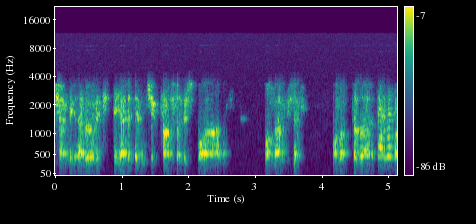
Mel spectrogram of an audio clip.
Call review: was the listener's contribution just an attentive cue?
No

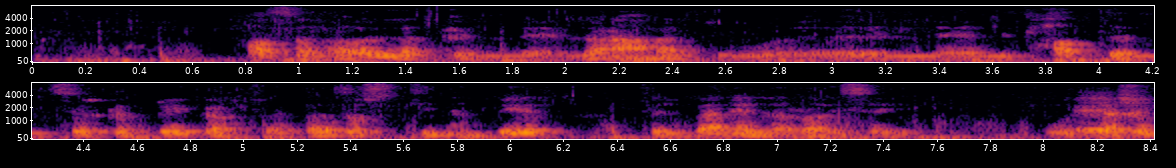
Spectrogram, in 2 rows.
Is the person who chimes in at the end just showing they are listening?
Yes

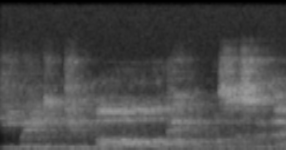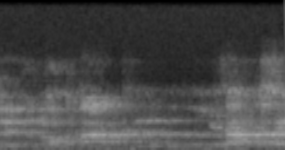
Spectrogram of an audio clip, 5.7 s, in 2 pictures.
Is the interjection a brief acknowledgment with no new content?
No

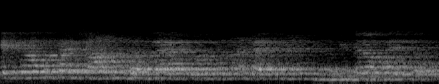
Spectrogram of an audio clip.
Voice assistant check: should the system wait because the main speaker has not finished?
Yes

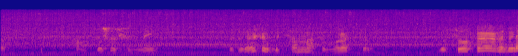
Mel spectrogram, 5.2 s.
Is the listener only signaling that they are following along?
Yes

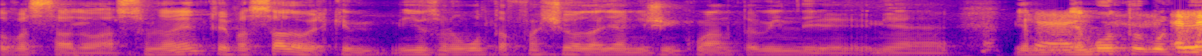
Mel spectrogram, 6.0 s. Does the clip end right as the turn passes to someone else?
Yes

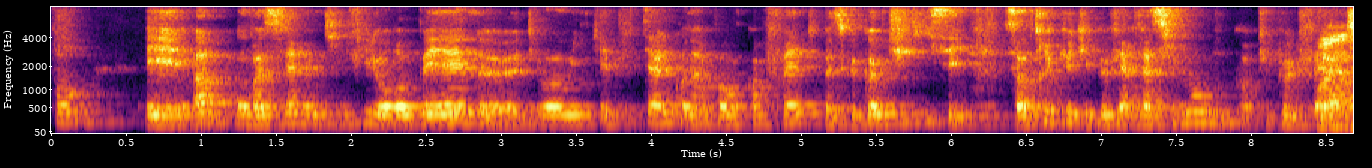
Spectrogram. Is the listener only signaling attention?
No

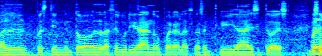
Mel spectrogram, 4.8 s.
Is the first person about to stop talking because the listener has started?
No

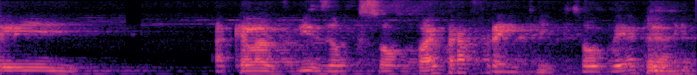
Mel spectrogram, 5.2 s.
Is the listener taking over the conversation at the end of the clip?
No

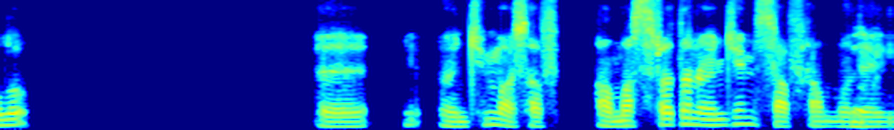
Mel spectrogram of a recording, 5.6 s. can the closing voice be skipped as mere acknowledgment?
No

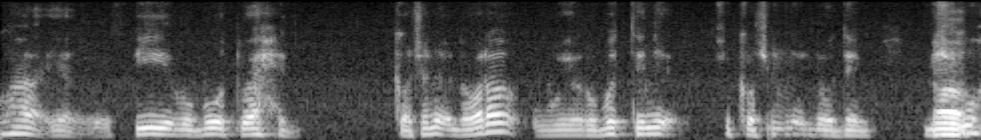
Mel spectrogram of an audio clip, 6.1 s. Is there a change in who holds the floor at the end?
No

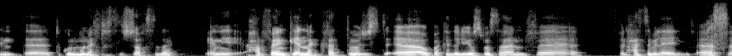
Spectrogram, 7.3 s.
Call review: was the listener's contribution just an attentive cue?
No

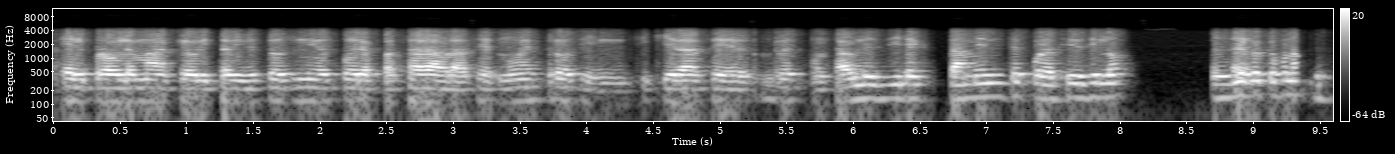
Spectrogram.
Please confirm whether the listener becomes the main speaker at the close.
No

